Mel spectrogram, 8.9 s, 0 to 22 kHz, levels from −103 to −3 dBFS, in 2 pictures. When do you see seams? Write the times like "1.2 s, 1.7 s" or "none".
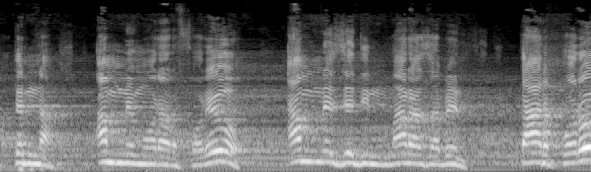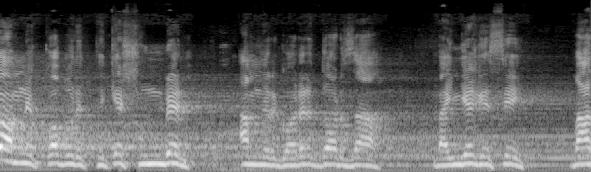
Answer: none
